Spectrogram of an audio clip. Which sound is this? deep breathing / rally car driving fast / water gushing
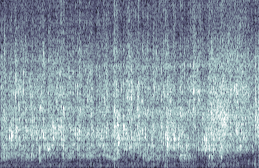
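water gushing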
